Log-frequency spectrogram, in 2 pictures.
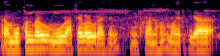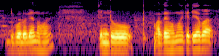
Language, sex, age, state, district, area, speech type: Assamese, male, 18-30, Assam, Dibrugarh, urban, spontaneous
